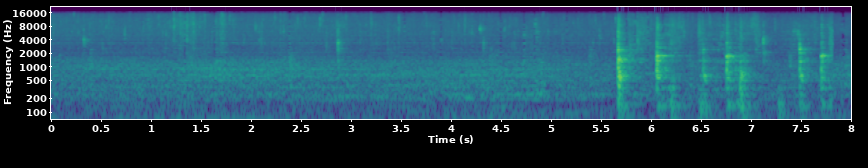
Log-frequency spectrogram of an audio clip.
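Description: Curry leaves and cumin seeds sizzling in hot fat in a pressure cooker, a faint steady hiss with scattered small crackles. A little over halfway through comes a sudden louder burst of sharp crackles and knocks as the tempering is stirred.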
